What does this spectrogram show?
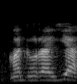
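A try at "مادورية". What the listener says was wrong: Maduriyah. Kalau Madura, ra ujungnya alif buang aja. Alifnya langsung ra kasrah. Maduriya.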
